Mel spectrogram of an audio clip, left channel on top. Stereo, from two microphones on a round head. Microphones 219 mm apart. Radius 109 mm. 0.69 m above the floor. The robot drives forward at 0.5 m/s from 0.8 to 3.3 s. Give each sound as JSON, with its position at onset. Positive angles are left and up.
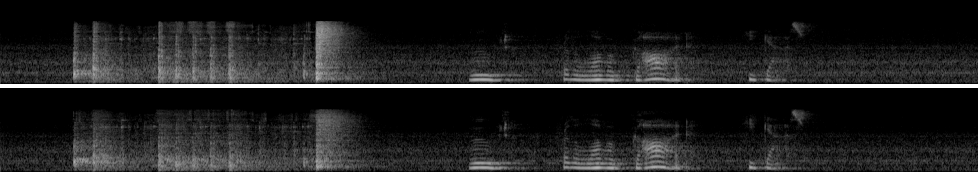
{"t": 0.7, "sound": "knocking", "side_deg": 35, "distance_m": 1.9}
{"t": 3.2, "sound": "a snare drum", "side_deg": 60, "distance_m": 0.9}
{"t": 4.7, "sound": "a woman speaking", "side_deg": -10, "distance_m": 0.5}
